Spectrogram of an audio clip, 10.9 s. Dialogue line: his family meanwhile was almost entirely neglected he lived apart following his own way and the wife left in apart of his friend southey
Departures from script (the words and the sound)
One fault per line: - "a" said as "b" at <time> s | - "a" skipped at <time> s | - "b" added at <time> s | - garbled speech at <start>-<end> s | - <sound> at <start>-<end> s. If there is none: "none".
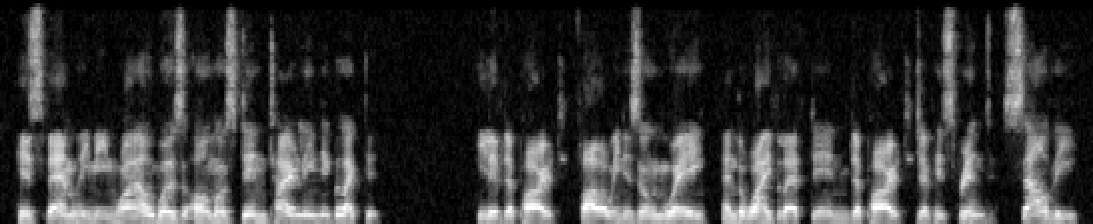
none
